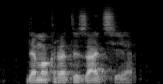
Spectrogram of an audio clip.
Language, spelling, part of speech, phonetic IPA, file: Ukrainian, демократизація, noun, [demɔkrɐteˈzat͡sʲijɐ], LL-Q8798 (ukr)-демократизація.wav
- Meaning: democratization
